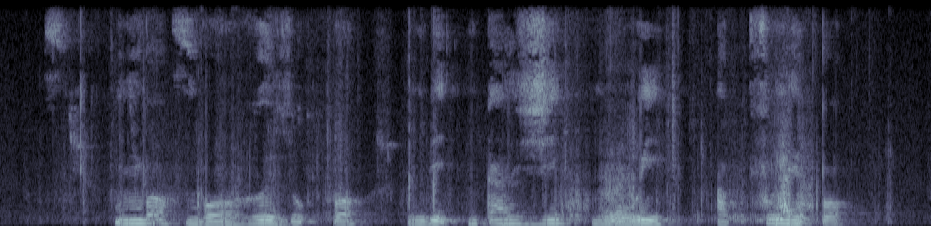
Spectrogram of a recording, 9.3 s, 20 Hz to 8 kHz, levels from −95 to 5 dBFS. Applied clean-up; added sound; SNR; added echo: none; Zipper (clothing); 8 dB; reverberation time 0.6 s.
